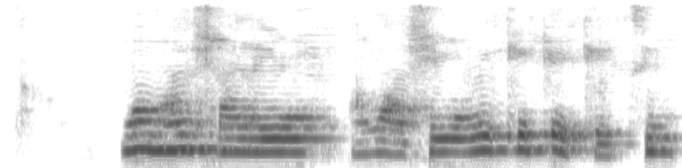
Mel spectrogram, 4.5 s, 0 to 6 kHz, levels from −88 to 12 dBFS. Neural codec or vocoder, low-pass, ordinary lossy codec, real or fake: codec, 44.1 kHz, 3.4 kbps, Pupu-Codec; 5.4 kHz; none; fake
